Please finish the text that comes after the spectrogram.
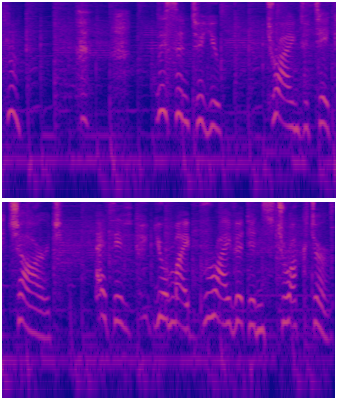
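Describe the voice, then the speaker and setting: This is a proud, composed girl gambler from a video game. She speaks slowly and theatrically, with a slightly high, lofty tone. Game music plays clearly behind her. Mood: haughty.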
